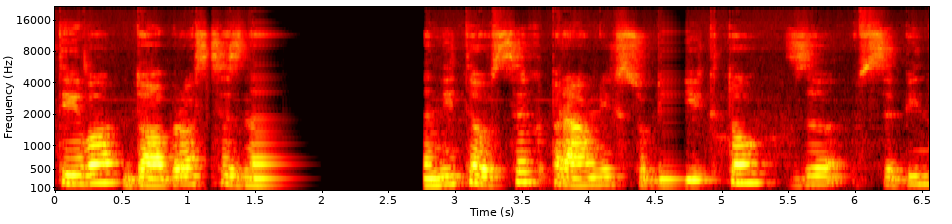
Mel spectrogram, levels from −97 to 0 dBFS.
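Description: At 1.13 to 1.20 s there is a short stall from a late packet: the last sound is held for about 44 ms with a slight buzz or dip, then the speech resumes from the same point. It is too brief to fade into silence, which sets it apart from a freeze.

Call audio freezes follow at 1.52 to 2.79 s and 4.57 to 4.75 s. These were likely caused by delayed packets emptying the jitter buffer. The first stretches the last sound into a fading buzz or hiss that decays to silence for roughly 0.87 s before the speech continues. The second lasts about 0.16 s and fades without going silent. In both, nothing is lost, only delayed.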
